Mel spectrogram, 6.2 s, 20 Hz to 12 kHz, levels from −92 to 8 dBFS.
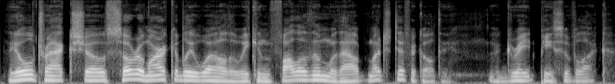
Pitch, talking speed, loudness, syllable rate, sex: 120 Hz, 185 wpm, -15 LUFS, 5.3 syllables/s, male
